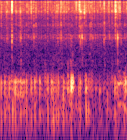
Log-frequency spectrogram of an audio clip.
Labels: {"label": "biophony, chatter", "recorder": "HydroMoth"}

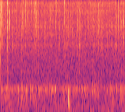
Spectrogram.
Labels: {"label": "ambient", "recorder": "HydroMoth"}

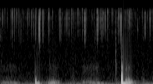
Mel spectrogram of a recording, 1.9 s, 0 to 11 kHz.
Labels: {"label": "biophony, double pulse", "recorder": "SoundTrap 300"}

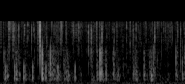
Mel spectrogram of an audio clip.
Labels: {"label": "biophony, sea urchins (Echinidae)", "recorder": "SoundTrap 600 or HydroMoth"}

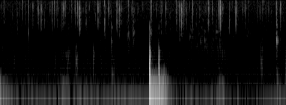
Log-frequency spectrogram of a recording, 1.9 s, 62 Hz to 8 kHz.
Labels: {"label": "biophony, double pulse", "recorder": "SoundTrap 300"}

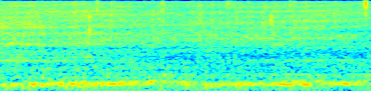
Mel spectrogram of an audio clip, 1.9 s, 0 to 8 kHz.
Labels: {"label": "anthrophony, boat engine", "recorder": "SoundTrap 500"}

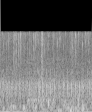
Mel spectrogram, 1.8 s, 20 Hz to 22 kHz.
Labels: {"label": "biophony, rattle", "recorder": "SoundTrap 500"}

